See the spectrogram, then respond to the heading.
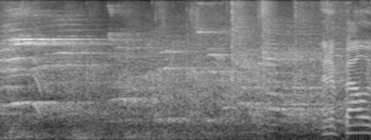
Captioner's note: whistle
